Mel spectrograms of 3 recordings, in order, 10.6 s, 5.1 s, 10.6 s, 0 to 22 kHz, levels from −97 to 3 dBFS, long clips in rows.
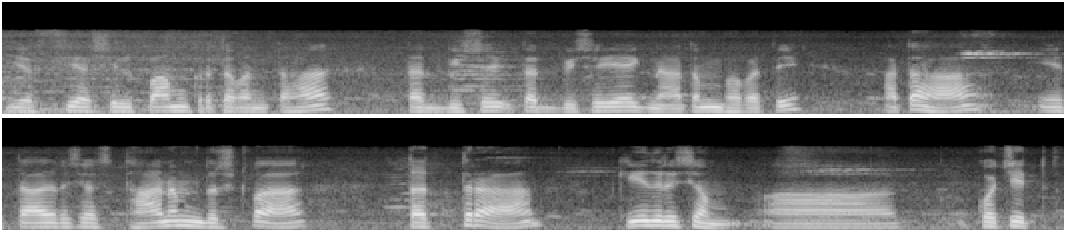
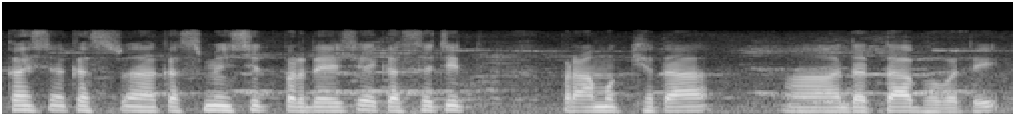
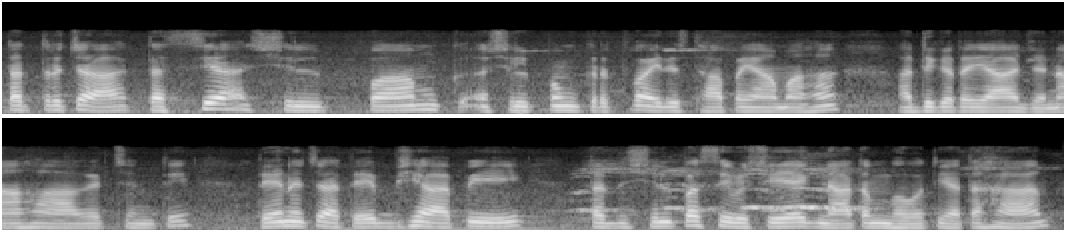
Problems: constant background noise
